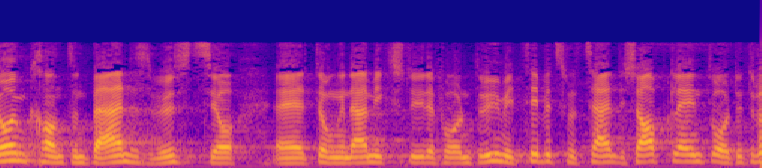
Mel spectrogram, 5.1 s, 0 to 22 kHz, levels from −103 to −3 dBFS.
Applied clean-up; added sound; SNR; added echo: none; none; none; none.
